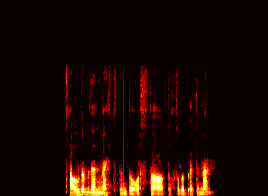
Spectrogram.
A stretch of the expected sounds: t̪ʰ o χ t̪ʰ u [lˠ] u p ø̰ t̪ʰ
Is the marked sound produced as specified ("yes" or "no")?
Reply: yes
